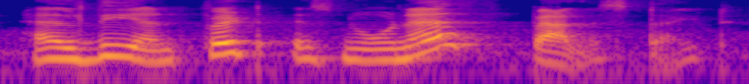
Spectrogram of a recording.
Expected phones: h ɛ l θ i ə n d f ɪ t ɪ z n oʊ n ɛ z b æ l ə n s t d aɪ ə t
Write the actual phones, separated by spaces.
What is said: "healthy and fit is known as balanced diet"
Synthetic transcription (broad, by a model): h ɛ l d i ə n d f ɪ t ɪ z n oʊ n ɛ z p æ l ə s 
